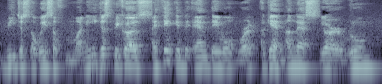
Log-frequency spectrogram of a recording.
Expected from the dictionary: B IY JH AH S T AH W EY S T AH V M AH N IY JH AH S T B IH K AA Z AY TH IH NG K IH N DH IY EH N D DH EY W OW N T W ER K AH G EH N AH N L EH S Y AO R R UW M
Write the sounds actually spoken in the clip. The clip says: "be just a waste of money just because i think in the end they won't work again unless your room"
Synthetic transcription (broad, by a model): B IY JH AH S T AH W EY S AH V M AH N IY JH AH S T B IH K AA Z AY TH IH NG K IH N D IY EH N D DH EY W OW N T W ER K AH G EH N AH N L EH S Y AO R R UW M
